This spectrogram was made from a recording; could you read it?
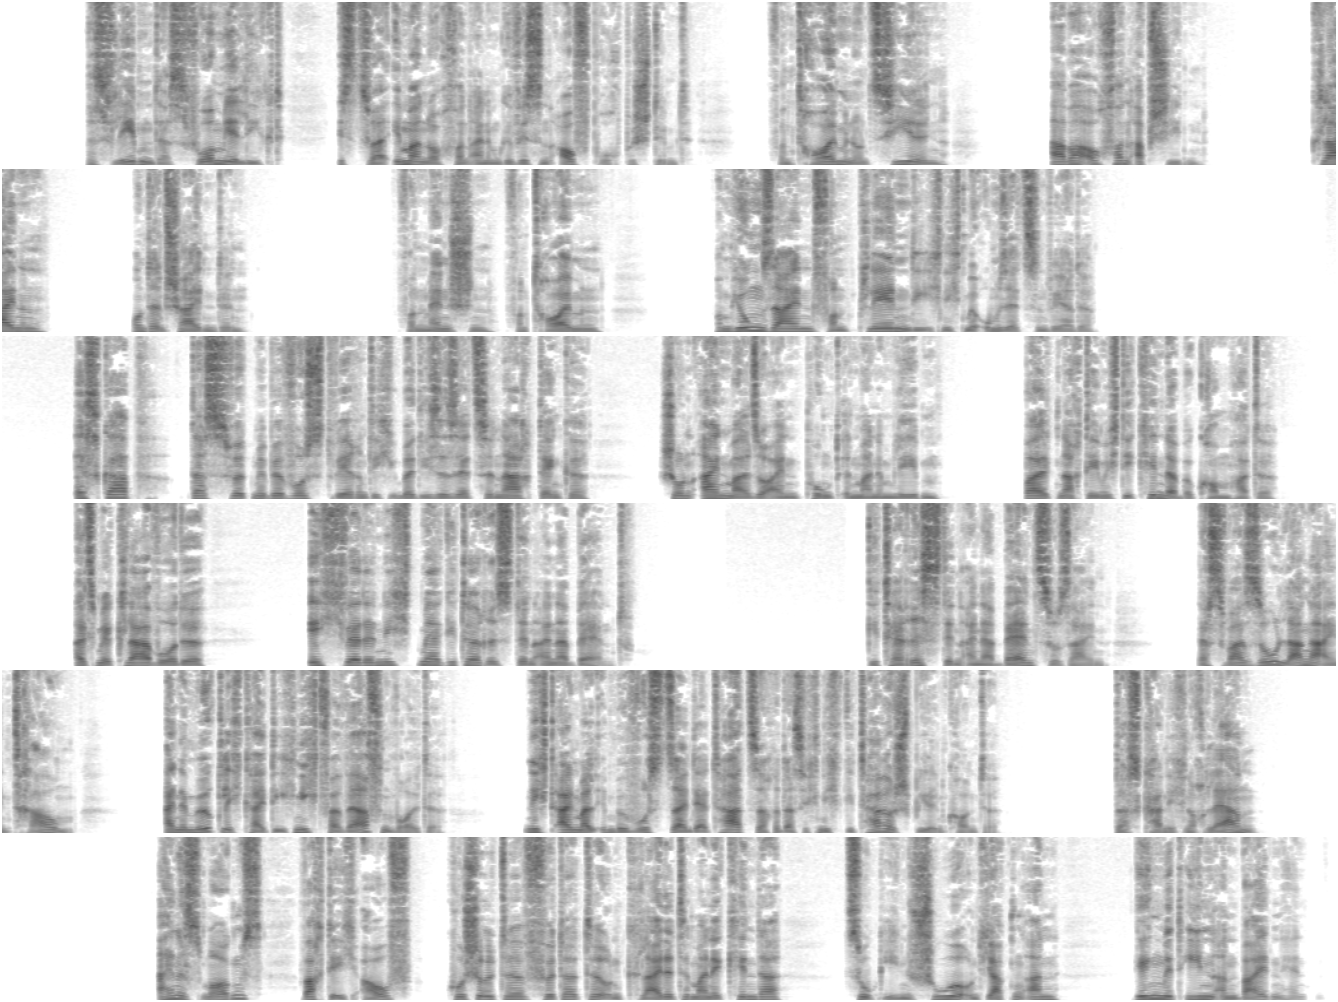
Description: Produkttyp: Hörbuch-Download
Gelesen von: Nina Petri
